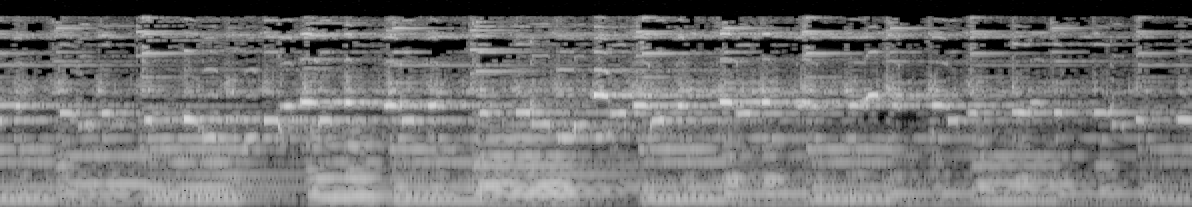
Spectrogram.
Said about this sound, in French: Et tout à coup, une lumière mystérieuse inonde les fenêtres et l'on entend du dehors le son des cloches.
